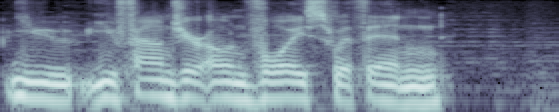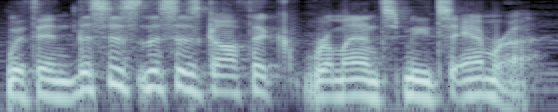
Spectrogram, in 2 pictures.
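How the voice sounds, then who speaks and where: A man with a mid-pitched voice hosts a casual streamed chat over faint music. He is effusive and encouraging, feeling his way through questions and restarting phrases as he talks. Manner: effusive, encouraging, halting with rephrasing. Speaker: host. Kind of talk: casual livestream developer interview. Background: background music.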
